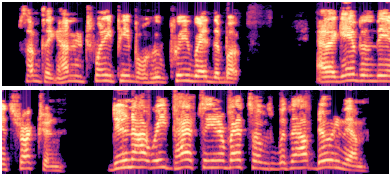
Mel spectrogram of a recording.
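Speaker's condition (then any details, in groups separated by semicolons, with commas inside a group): ALS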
